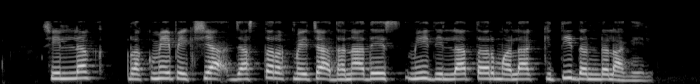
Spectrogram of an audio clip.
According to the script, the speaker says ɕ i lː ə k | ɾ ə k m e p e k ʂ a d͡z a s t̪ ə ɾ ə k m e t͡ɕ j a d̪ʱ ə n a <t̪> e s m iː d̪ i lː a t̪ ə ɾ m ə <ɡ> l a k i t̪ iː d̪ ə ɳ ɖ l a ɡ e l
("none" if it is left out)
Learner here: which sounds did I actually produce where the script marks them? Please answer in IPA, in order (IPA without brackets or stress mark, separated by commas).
d̪, none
